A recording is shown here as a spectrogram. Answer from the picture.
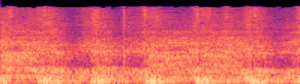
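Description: A rugby league club song: a crowd of voices chanting over a steady beat of about two low thumps a second.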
